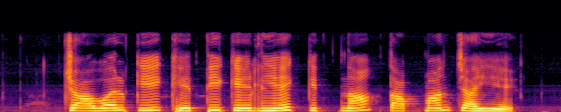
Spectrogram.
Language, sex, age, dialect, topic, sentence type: Hindi, female, 18-24, Marwari Dhudhari, agriculture, question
